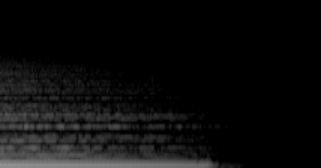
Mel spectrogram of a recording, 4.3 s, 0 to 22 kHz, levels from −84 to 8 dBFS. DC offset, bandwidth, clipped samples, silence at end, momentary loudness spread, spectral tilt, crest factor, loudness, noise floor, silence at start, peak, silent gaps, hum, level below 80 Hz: under 0.1%; 5.2 kHz; under 0.1%; 1.45 s; 13 LU; -8.5 dB/octave; 14 dB; -41 LUFS; -80 dBFS; 0 s; -28 dBFS; none; none; -46 dBFS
